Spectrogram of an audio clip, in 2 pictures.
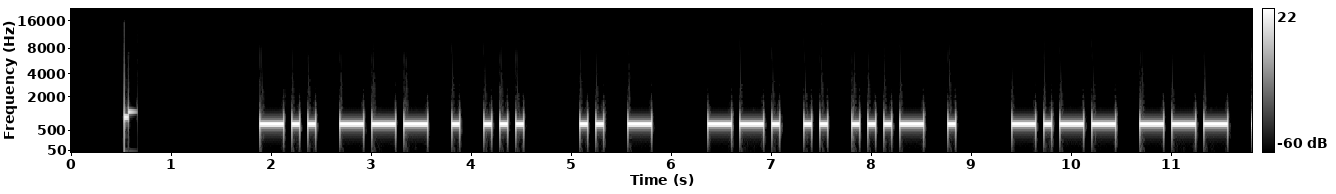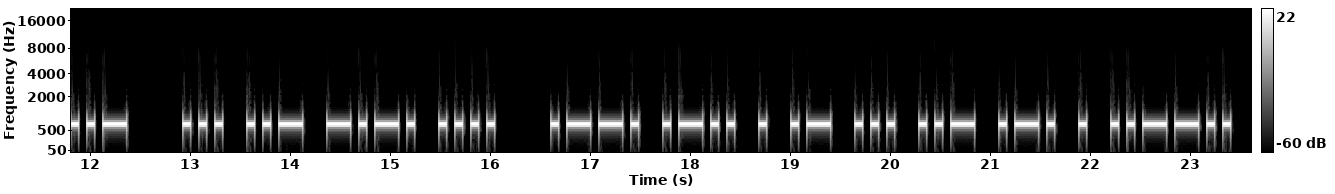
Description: Morse code, heard as a keyed tone, about 15 wpm, 700 Hz. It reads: DOES IT GIVE YOU SUCH PLEASURE?
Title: Sentences from Top 1600 Words 15wpm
